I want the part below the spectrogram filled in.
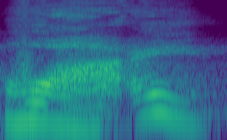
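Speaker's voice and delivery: high, drawn-out anguished "why"; acted wail of despair; crying out to God. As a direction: cry it out with the pitch swooping up. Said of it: "he cries out to God".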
